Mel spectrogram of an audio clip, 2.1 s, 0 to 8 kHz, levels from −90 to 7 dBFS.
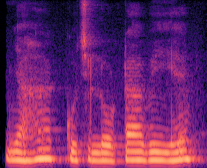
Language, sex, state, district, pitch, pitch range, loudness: Hindi, male, Jharkhand, Ranchi, 150 Hz, 145-160 Hz, -13 LUFS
